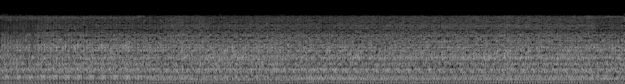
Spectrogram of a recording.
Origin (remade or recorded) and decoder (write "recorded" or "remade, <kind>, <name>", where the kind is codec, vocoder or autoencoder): recorded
